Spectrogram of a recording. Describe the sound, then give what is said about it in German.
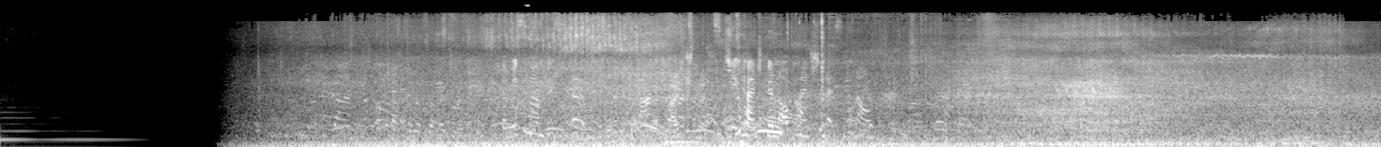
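Busy ferry-port ambience at Split, Croatia, in late summer: a steady low rumble of cars, buses and taxis constantly circling, mixed with the drone of boats coming in to anchor and a wash of voices. It is continuous and moderately loud after a brief silent start. “Am Fährhafen von Split stinkt es nach Abgas. Kein Wunder. Pausenlos kreisen Autos, Busse, Taxis.”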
